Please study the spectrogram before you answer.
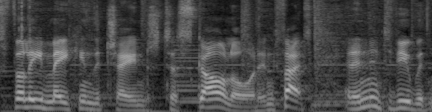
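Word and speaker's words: scarlxrd: music video girlfriend under his new name scarlord which is pronounced like that but spelled like this he likes to replace o's with x's well actually I think vowels with x's there's some x's in there somewhere and in 2017 he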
